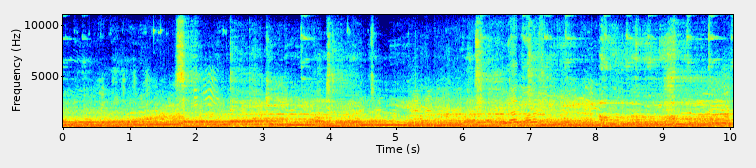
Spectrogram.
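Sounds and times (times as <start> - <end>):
crowd voices: 0.0 - 10.0
loud steady din: 0.0 - 10.0.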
